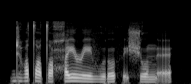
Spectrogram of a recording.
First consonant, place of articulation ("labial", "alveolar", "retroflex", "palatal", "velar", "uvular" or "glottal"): retroflex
